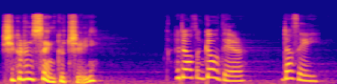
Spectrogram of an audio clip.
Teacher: Tag questions. In tags, we use falling tunes.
